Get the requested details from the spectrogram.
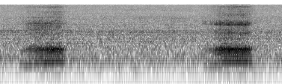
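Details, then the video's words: Cavalier King Charles Spaniel puppy snoring while asleep, quieter than usual for him: two slow, buzzy nasal snores about three seconds apart, each swelling for under a second over a soft steady background hum. "King Charles cav puppy "Chico" snoring!"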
